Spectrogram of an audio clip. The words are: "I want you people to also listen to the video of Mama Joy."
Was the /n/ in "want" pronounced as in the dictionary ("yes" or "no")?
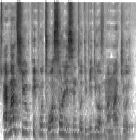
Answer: yes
